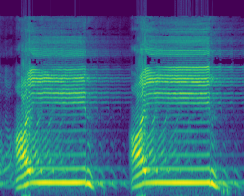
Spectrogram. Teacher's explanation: عین، گلے کے بالکل درمیان سے حمزہ کی آواز نہ آئے، عین نہ ہو، عین عین۔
